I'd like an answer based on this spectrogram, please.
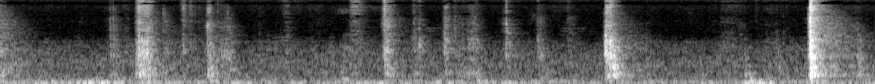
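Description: Plastic headlight cover on an NA Mazda Miata knocking and clicking against the headlight housing as it is pressed into place: a few sharp knocks, the loudest near the end, over a steady low background rumble.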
